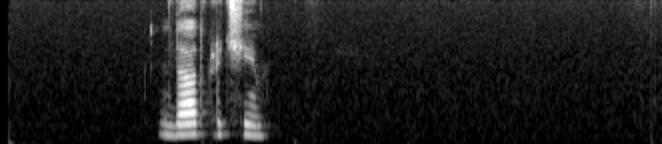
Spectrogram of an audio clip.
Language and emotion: Russian, neutral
